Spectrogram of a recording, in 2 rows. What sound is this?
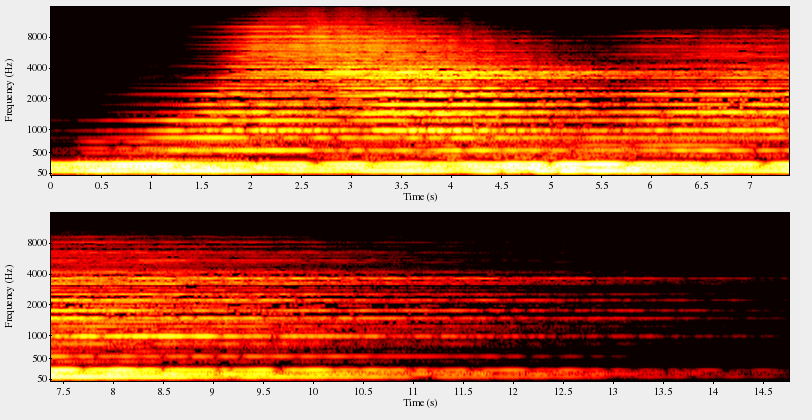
Crystal Mirrors - 4
A luscious pad/atmosphere perfect for use in soundtrack/scoring, chillwave, liquid funk, dnb, house/progressive, breakbeats, trance, rnb, indie, synthpop, electro, ambient, IDM, downtempo etc.
130, 130-bpm, ambience, atmosphere, dreamy, effects, evolving, expansive, house, liquid, long, luscious, melodic, morphing, pad, progressive, reverb, soundscape, wide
